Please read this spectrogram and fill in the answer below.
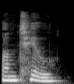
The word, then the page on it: until: British English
